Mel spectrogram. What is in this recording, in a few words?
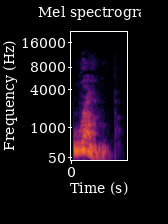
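"ramp", British English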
